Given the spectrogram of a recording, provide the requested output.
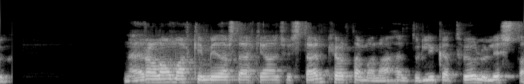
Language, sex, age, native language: Icelandic, male, 20-29, Icelandic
